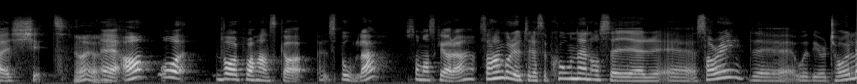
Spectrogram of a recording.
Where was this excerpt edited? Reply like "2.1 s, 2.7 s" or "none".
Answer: 4.8 s, 7.5 s

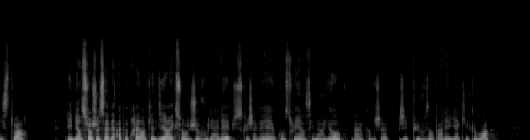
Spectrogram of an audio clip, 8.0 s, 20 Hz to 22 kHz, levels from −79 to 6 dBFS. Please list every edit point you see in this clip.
2.8 s, 5.2 s

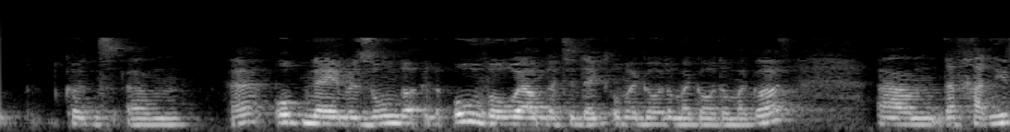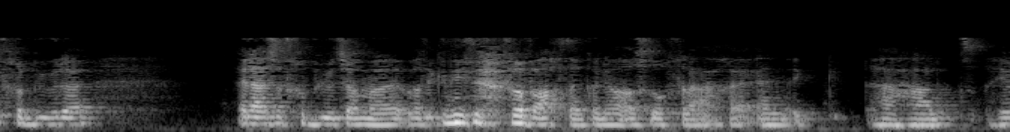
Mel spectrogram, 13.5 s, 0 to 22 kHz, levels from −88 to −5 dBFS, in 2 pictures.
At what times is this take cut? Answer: none

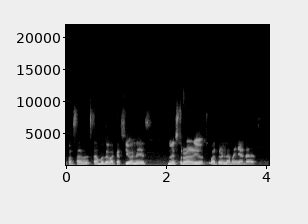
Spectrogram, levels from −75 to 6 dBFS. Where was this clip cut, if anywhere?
2.8 s

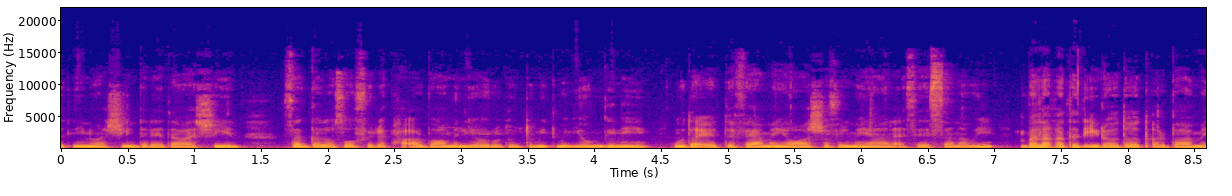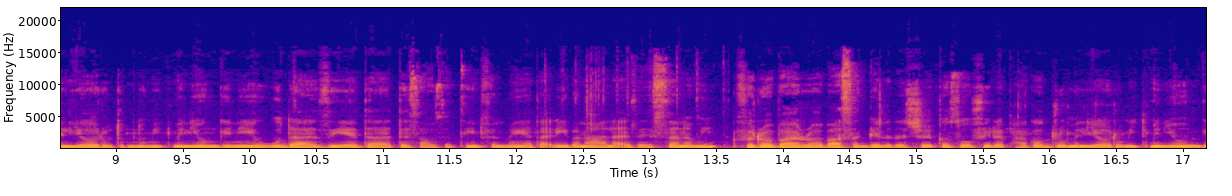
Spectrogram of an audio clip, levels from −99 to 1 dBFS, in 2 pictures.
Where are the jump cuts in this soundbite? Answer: 4.5 s, 7.1 s, 13.6 s

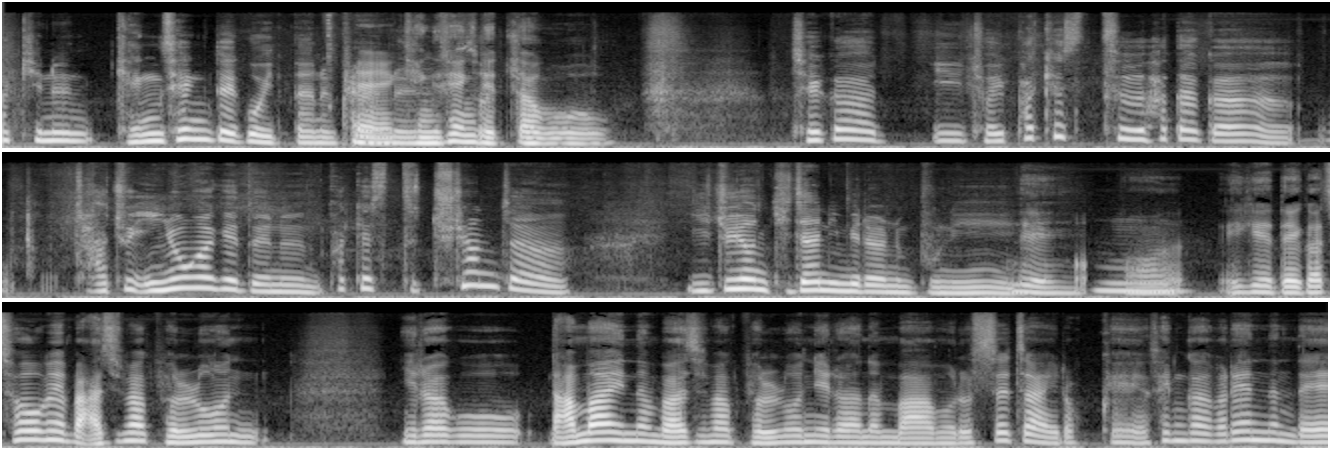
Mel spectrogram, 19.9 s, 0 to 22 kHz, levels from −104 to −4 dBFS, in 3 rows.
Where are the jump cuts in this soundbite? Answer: 3.8 s, 12.0 s

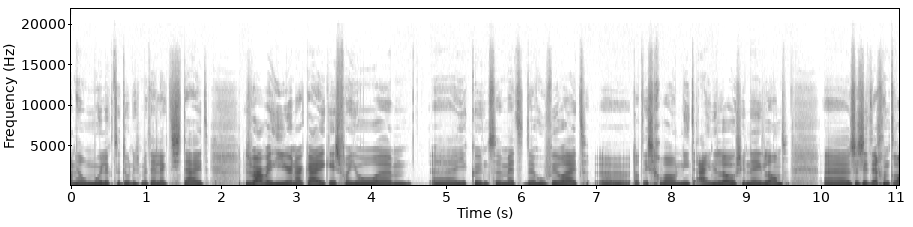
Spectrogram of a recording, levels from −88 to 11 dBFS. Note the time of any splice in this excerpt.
7.5 s, 9.9 s

